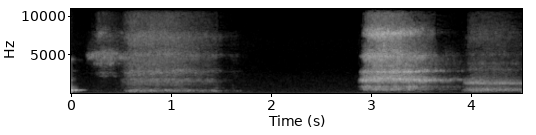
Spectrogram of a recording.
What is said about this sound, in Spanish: Lo primero es, y lo más importante, una de las formas más rápidas de traerte a ti mismo al presente es respirar. Mm. Respirar. y breathe in.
